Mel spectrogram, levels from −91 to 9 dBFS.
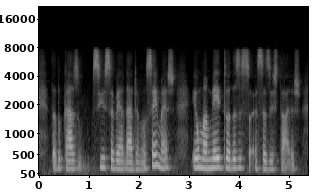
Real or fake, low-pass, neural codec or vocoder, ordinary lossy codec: fake; none; codec, 16 kHz, 0.3 kbps, FocalCodec; none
